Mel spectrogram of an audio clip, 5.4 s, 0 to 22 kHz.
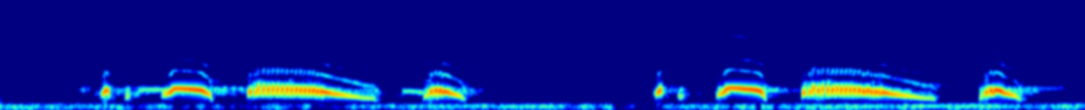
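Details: Spotted dove calling to a rival, kuk 0-1 lure style. Loud repeated phrase twice: a quick opening note, an arched coo, a long descending coo and a short end note, about three seconds apart, with a soft low hum behind.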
